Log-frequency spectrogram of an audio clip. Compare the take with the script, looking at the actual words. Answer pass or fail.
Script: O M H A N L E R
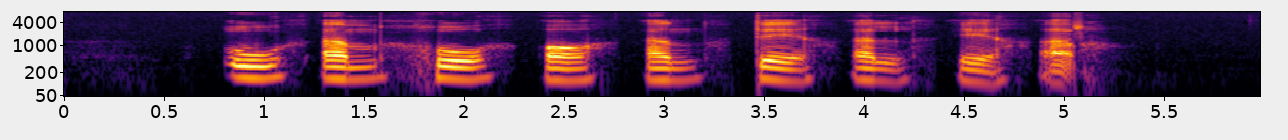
fail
